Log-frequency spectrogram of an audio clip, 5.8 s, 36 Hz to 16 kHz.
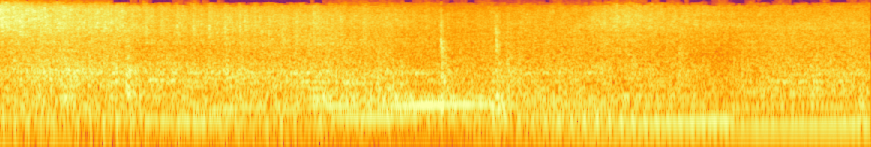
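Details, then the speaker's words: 1952 REO M-35 truck, REO 331 CI gasoline inline six, after cylinder head replacement: idles fast and slightly uneven because the carburetor needs adjustment; fuel pump also needs replacement or rebuild. "also you may notice that it doesn't sound right it seems to idle very fast both problems are due to the carburetor needing adjustment"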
